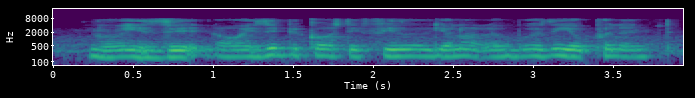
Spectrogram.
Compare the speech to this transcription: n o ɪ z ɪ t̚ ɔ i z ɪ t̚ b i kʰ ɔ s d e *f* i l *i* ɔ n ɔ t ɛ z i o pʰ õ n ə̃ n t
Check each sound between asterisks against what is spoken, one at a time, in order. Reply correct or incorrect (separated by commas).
correct, incorrect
